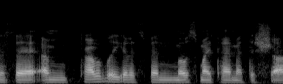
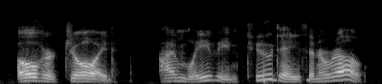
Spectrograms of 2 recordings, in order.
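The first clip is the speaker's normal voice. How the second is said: fake overjoyed, laid on, pitched up, loud; 6 semitones higher, 6 dB louder than usual. Answering a request to sound happier about staying home: mock overjoyed. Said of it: "try not to sound so happy".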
